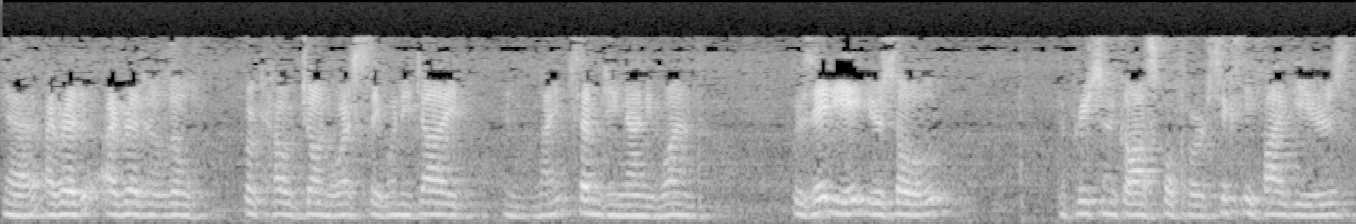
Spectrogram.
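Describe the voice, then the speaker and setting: High-voiced man teaching scripture. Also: slight background noise. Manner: conversational, with fillers and throat clearing. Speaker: preacher. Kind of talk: informal Bible teaching. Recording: roomy, slightly dull recording.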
